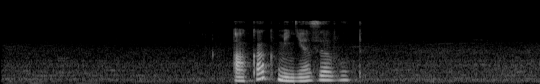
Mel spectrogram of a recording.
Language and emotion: Russian, neutral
